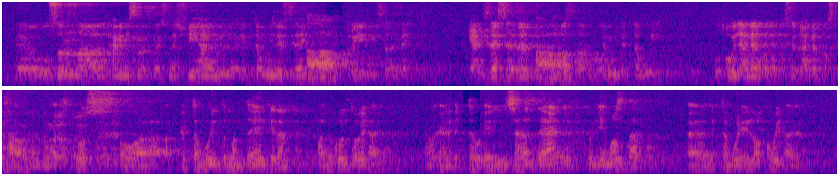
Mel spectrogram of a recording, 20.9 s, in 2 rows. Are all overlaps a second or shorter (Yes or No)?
No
